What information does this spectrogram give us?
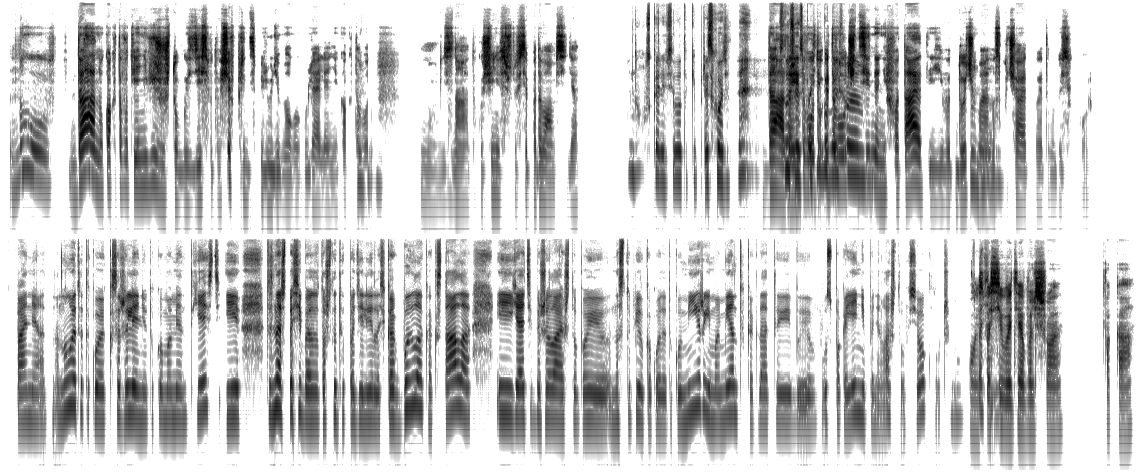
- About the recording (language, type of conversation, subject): Russian, podcast, Как миграция изменила быт и традиции в твоей семье?
- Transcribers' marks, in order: tapping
